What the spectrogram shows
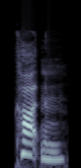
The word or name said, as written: cotton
